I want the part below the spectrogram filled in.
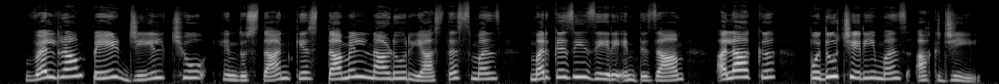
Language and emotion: Kashmiri, neutral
